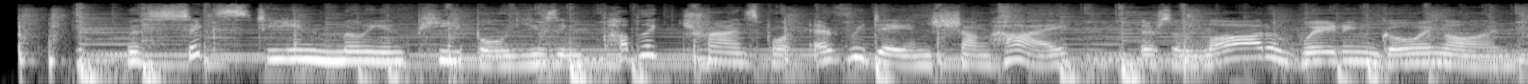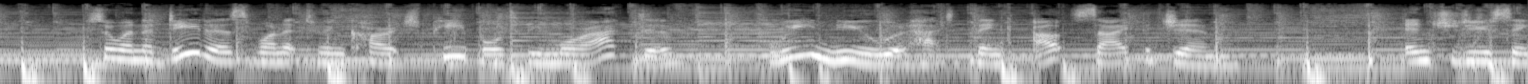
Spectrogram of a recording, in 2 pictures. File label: Asian English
